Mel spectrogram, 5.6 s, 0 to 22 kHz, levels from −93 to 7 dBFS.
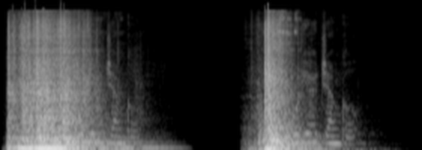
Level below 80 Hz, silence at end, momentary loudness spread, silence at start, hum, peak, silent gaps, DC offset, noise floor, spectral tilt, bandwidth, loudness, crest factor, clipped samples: -20 dBFS; 1.1 s; 26 LU; 0.1 s; none; 0 dBFS; 2.58-3.20 s; under 0.1%; -67 dBFS; -5 dB/octave; 16.5 kHz; -15 LUFS; 18 dB; under 0.1%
